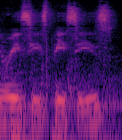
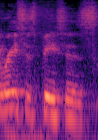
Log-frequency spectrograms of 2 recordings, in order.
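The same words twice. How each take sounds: First: The name is said fully, in a careful way. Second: The name is said loosely, in a casual way. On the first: "if you asked me to pronounce it" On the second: "like, just in casual"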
